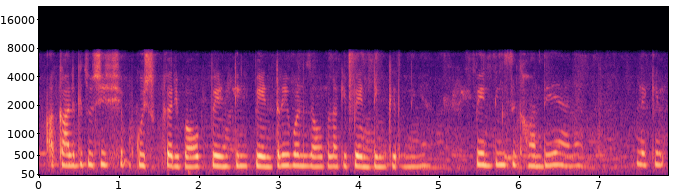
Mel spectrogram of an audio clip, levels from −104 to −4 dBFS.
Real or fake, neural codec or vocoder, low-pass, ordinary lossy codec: real; none; 7.2 kHz; Opus, 24 kbps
